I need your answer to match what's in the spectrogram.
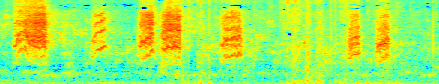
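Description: A hair-crested drongo gives harsh, scratchy, squealing notes in short bursts, about seven in four seconds at an uneven pace, over faint background hiss.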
